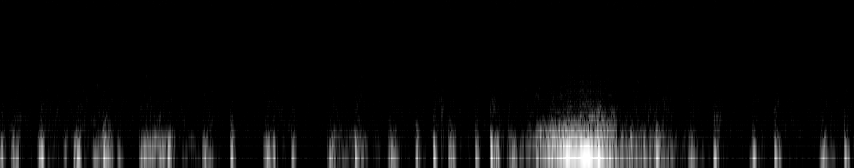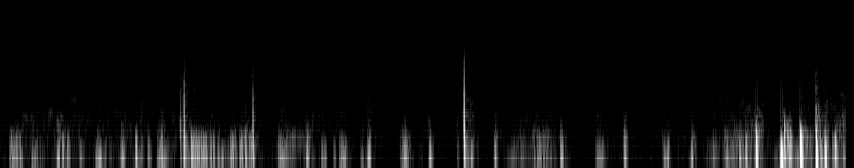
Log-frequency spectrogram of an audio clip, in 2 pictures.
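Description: Soft, muffled low thumps repeat steadily under room hiss and a brief rumble: an ordinary heartbeat.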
